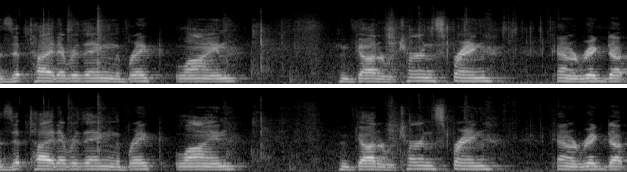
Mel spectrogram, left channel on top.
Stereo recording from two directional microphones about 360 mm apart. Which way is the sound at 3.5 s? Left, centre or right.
Centre.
